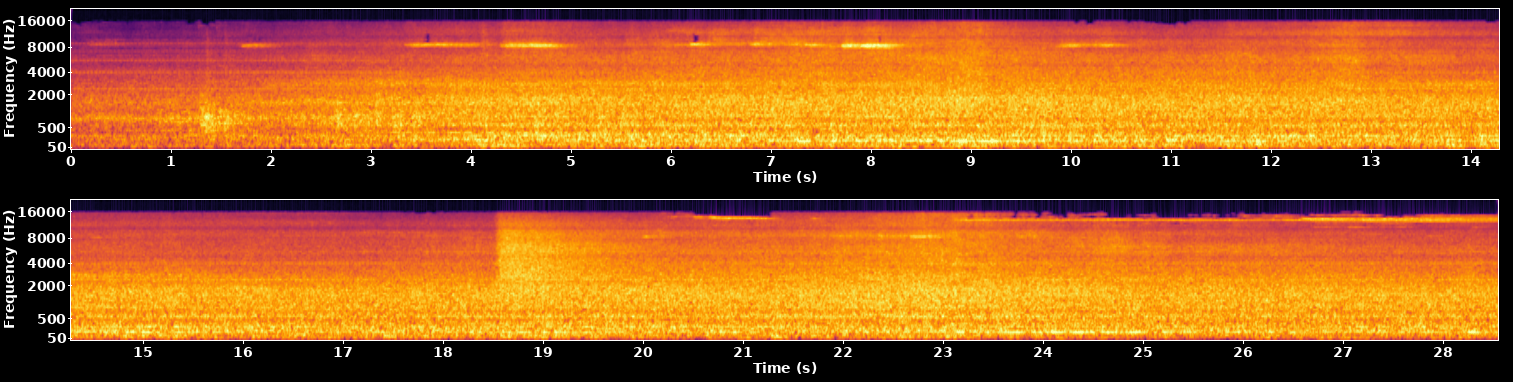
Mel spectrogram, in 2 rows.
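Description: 500 Series Shinkansen pulling into the platform and gliding past close by as it slows to a stop. It swells over the first few seconds into a steady rumble of wheels on rail with a low hum, and a brighter hiss joins past the middle.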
